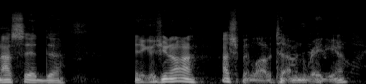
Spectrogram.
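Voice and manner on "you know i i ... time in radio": put-on mellow old-school DJ delivery, laid-back and cool. Retelling being picked up at the airport: imitating Dan's laid-back radio voice. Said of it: "he talked like this right here".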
